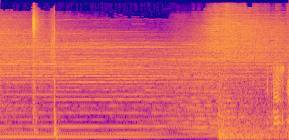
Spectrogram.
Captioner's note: thumping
